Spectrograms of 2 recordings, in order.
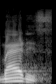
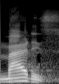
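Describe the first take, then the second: No difference in how they are said.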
